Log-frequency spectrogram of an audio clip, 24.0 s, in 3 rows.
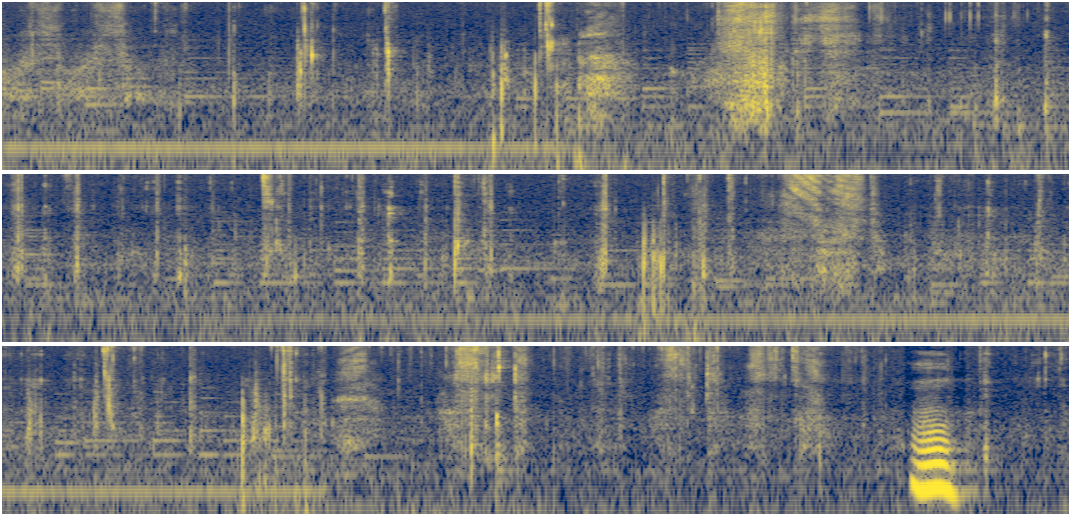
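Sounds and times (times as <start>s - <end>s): wet chewing mouth sounds: 0.1s - 24.0s
crunching: 17.8s - 24.0s
biting into food: 19.2s - 22.6s.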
